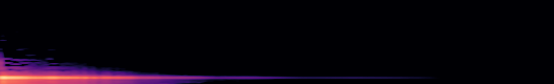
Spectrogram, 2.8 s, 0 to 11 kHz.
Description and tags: Percussive Hit 02 02
This sound is part of a series and was originally a recorded finger snap.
